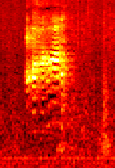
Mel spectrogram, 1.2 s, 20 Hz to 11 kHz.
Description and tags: oscar - attacked 1
oscar the cat, upset at being insulted
mad, cat, scrowl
